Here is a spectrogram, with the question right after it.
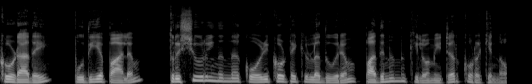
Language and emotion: Malayalam, neutral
